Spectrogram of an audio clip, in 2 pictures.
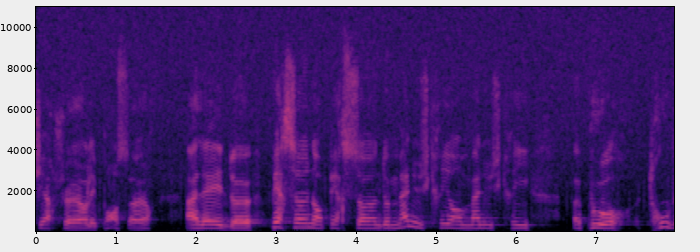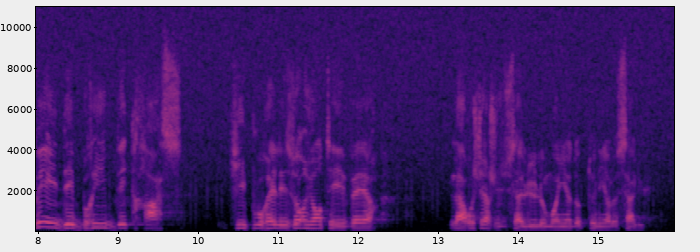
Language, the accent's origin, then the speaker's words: French; Paris, Île-de-France, France; Je suis né et j'ai grandi à Paris, alors c'est comme ça qu'on parle là-bas.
